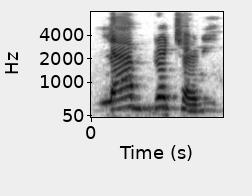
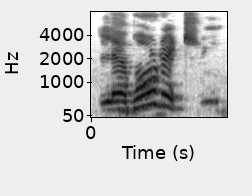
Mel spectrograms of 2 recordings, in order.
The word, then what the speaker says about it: laboratory: have a scientific laboratory laboratory that's the american pronunciation lab retiree with the stress on the first syllable lab laboratory the british version sounds quite different laboratory laboratory here the second syllable is stressed so the word begins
